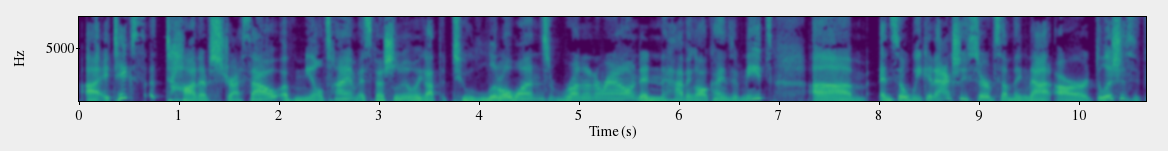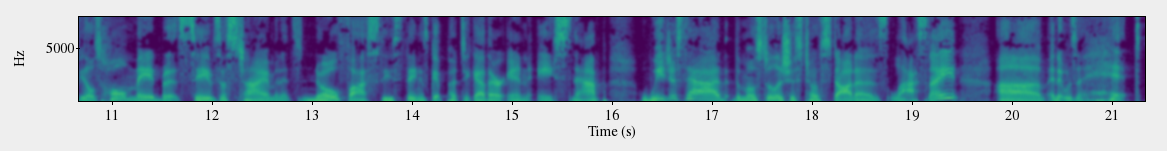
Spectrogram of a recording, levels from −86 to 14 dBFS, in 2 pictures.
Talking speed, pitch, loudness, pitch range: 205 wpm, 215 Hz, -19 LUFS, 190-255 Hz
